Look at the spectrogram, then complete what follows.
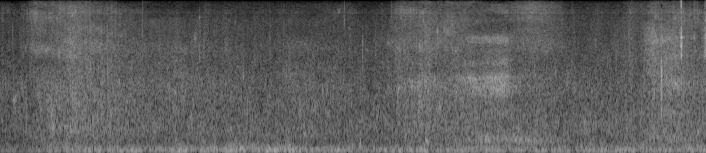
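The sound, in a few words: wind while kayak fishing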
